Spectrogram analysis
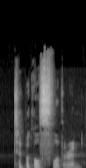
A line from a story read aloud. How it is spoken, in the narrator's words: smirked Sirius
